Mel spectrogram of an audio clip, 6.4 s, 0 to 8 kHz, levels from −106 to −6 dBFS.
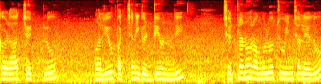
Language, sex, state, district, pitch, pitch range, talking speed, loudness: Telugu, female, Andhra Pradesh, Anantapur, 200 Hz, 195-210 Hz, 85 wpm, -16 LUFS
